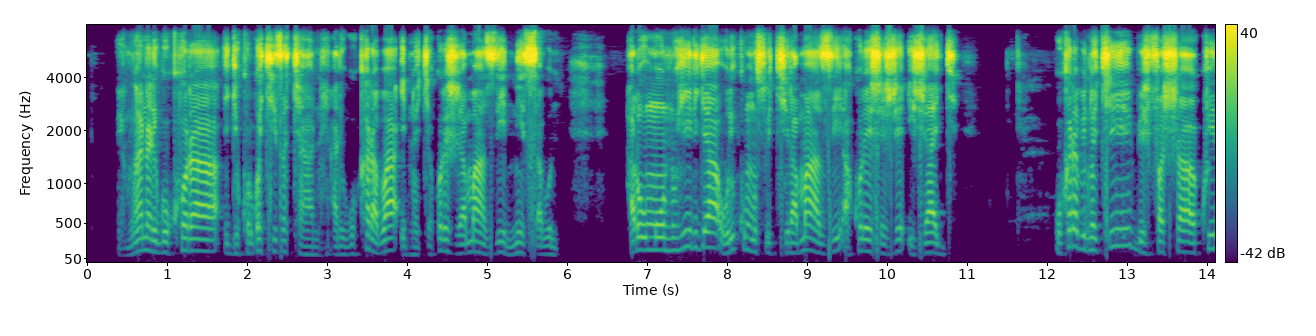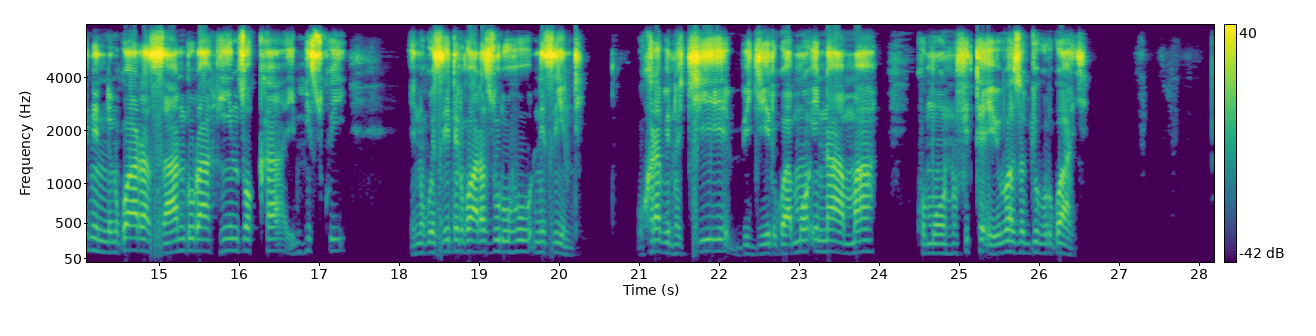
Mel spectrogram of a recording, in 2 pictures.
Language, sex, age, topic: Kinyarwanda, male, 25-35, health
